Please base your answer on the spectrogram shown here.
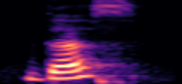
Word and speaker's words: das: So when S comes at the end of a word, so or followed by an umlaut letter or any consonant, then S will be pronounced as S, sir, sir of English.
